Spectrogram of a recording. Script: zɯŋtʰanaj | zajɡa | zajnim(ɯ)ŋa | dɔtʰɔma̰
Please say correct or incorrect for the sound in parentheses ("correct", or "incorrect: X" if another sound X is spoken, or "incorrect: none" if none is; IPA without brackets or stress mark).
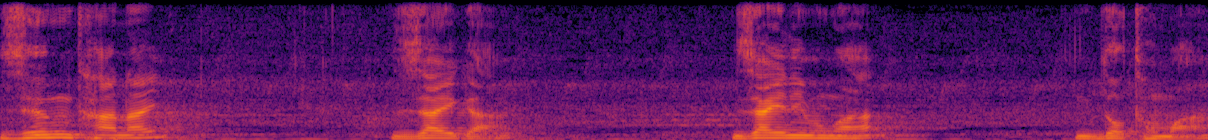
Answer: incorrect: u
